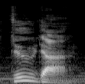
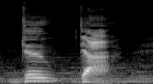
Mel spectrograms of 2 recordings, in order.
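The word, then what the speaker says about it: דודאים: The Hebrew word for mandre is dudai. That's how you say it. Do die.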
